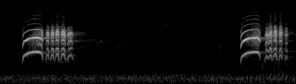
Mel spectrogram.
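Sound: swainson's thrush song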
